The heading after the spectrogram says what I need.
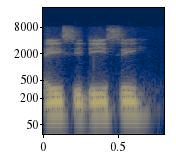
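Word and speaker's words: Esidisi: Yeah, the last one they had with part 2, they had a guy called ESIDSI, which is pronounced ACDC.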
